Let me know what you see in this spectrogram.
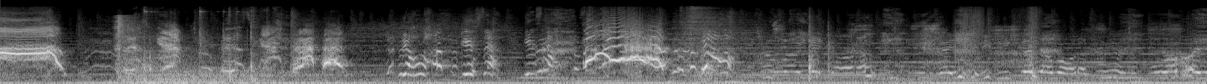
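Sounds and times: background music: 0:00.0 - 0:12.0
woman crying: 0:02.9 - 0:12.0.

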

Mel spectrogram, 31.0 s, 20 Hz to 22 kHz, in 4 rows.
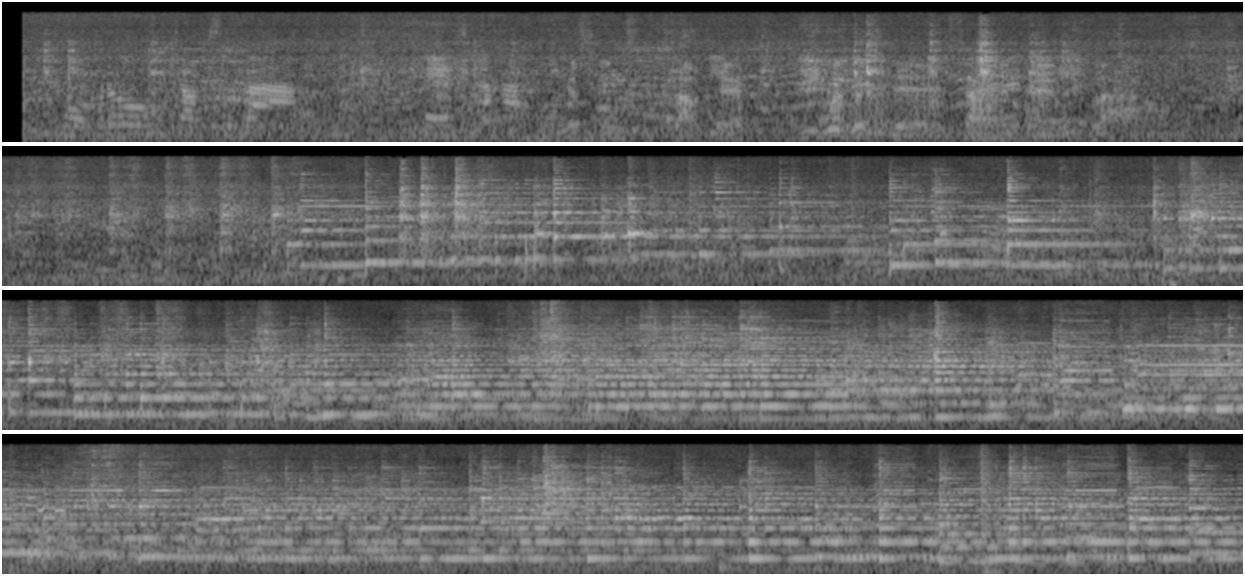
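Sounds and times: bowed two-string fiddle: 0:00.2 - 0:31.0
hammered dulcimer notes: 0:00.2 - 0:31.0.

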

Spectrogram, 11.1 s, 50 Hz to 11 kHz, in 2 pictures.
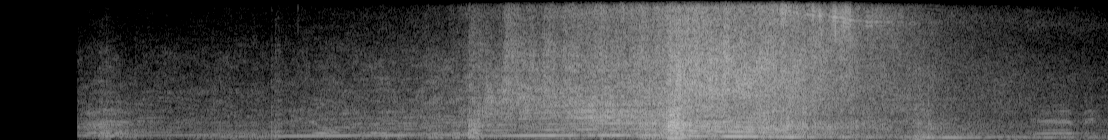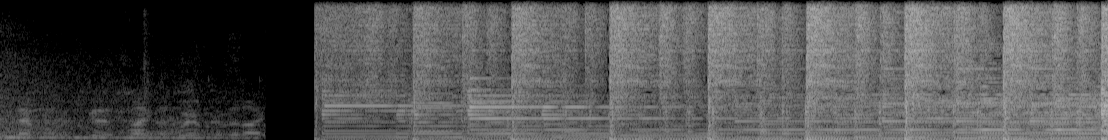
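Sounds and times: motorcycle engine passing by: 0:00.4 - 0:06.1.

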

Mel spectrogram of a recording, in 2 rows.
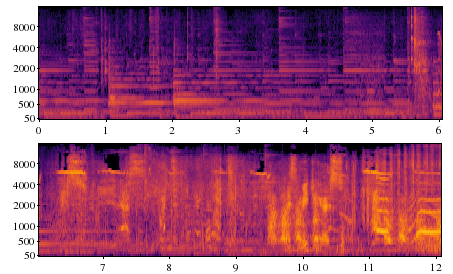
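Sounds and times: background music: 0:00.0 - 0:12.0
dogs yipping and whining: 0:05.7 - 0:12.0.

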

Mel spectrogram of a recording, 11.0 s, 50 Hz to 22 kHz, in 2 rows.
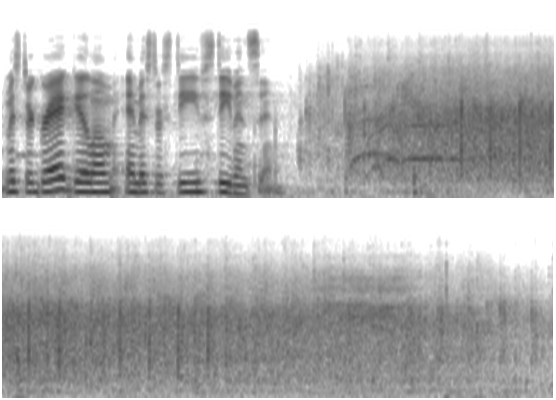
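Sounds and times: audience applauding: 0:03.0 - 0:11.0.

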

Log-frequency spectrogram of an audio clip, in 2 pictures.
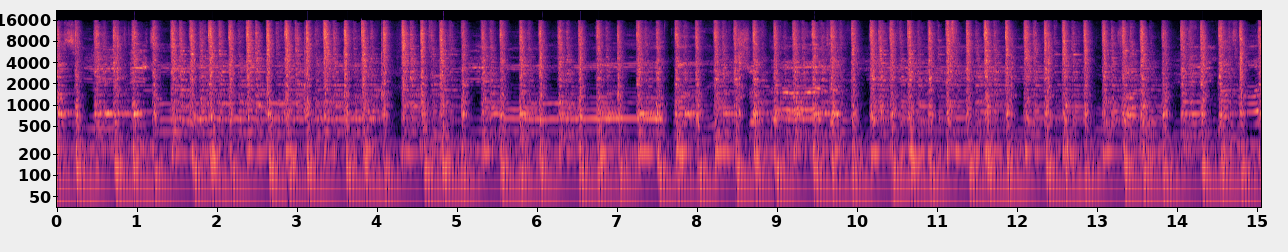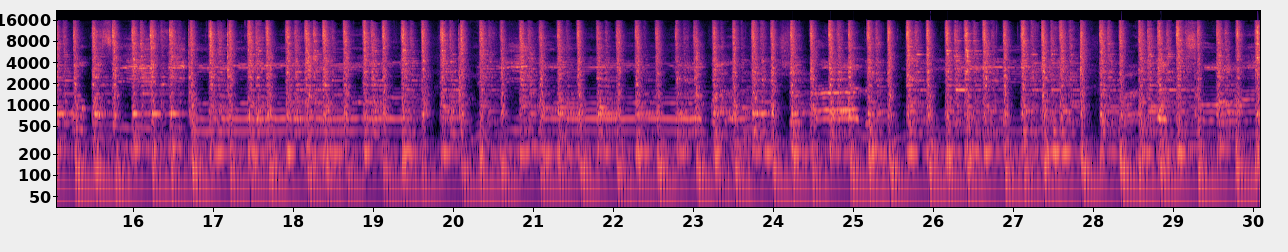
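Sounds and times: acoustic guitar: 0:00.0 - 0:30.0
double-headed drum beat: 0:00.0 - 0:30.0
folk melody: 0:00.0 - 0:30.0.

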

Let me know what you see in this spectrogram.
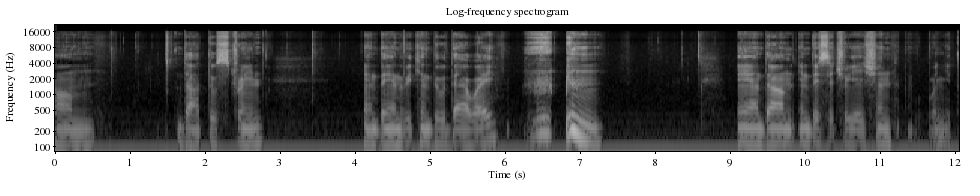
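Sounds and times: man clearing his throat: 0:06.2 - 0:07.3.

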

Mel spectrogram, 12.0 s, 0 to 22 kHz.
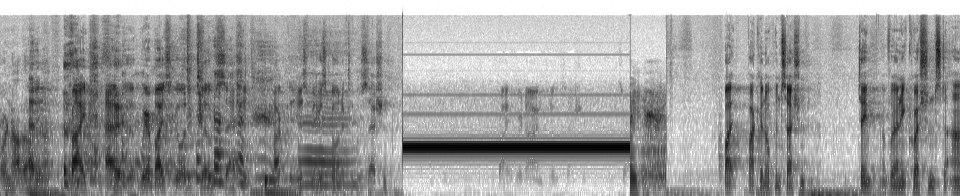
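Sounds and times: voice: 0:00.0 - 0:04.9
steady electronic beep tone: 0:05.0 - 0:07.9.

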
